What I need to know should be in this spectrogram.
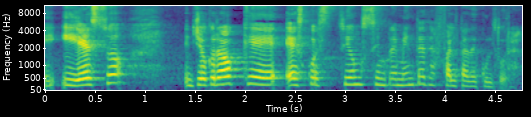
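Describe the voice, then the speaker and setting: This woman has a high voice. She speaks at a fairly slow pace. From Dominican Republic (Cabrera, María Trinidad Sánchez). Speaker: migrant interviewee. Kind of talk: interview. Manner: hesitant, many fillers and repetitions.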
